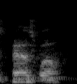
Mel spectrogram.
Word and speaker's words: Baswell: Yes, Baswell.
